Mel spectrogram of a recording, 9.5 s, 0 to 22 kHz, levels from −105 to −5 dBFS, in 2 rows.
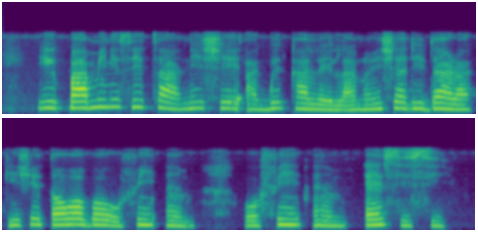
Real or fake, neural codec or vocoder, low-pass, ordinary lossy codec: fake; vocoder, 22.05 kHz, 80 mel bands, HiFi-GAN; 7.2 kHz; none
